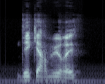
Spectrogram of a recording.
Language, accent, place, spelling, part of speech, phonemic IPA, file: French, France, Lyon, décarburer, verb, /de.kaʁ.by.ʁe/, LL-Q150 (fra)-décarburer.wav
- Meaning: to decarburize, decarbonize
